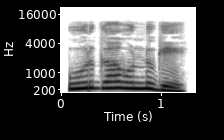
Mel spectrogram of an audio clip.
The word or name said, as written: ಊರ್ಗಾವುಂಡುಗೆಯ್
